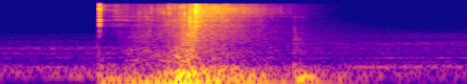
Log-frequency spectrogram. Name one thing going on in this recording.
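A game menu chime and whoosh sound as an upgrade is bought.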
